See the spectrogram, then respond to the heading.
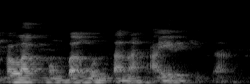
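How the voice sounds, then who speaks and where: There is audible room echo as a man speaks. His pace is fairly slow and his intonation fairly even. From Indonesia, Sukabumi (West Java), moved to Tangerang. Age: young. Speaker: Islamic preacher. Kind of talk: school talk show. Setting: school hall with student audience. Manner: casual, conversational.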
